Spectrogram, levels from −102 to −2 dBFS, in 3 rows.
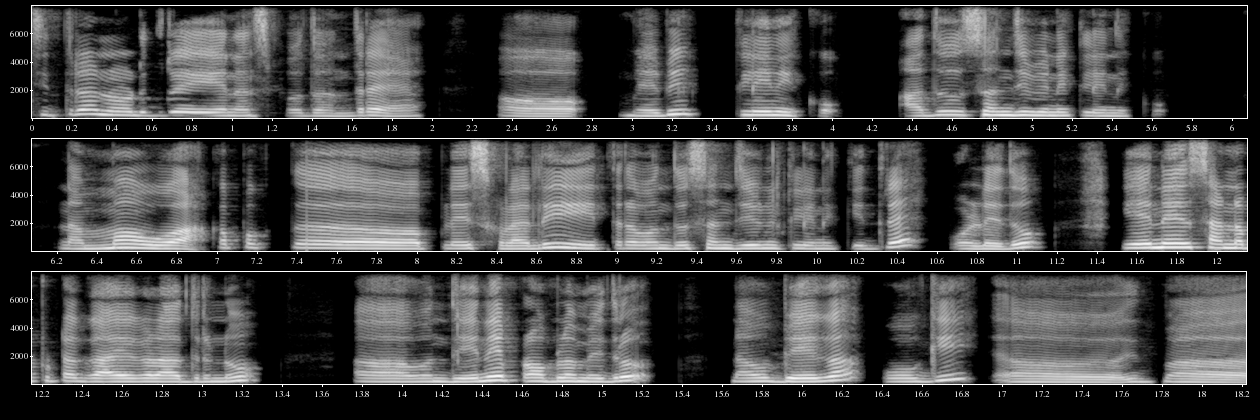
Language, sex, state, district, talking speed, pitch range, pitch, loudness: Kannada, female, Karnataka, Mysore, 120 wpm, 205-255 Hz, 225 Hz, -17 LUFS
